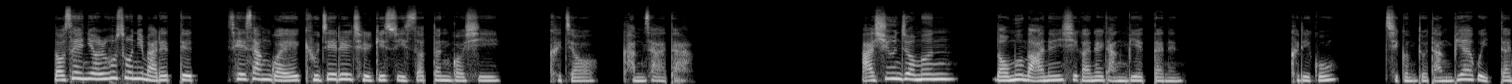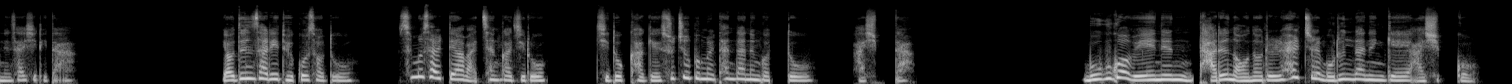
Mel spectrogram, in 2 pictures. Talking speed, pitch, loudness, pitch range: 235 characters per minute, 195 Hz, -18 LUFS, 180-230 Hz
